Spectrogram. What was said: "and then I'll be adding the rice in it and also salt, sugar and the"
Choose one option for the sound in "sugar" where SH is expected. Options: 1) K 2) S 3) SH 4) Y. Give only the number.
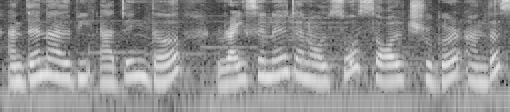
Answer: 3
